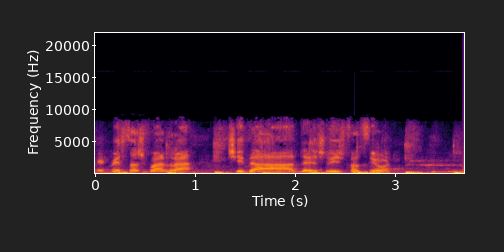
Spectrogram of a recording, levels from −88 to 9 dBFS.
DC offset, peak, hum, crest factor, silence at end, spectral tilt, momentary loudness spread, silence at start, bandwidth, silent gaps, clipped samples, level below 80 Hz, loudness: under 0.1%; -2 dBFS; none; 14 dB; 0 s; -5.5 dB/octave; 4 LU; 0 s; 8.6 kHz; none; under 0.1%; -36 dBFS; -17 LUFS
